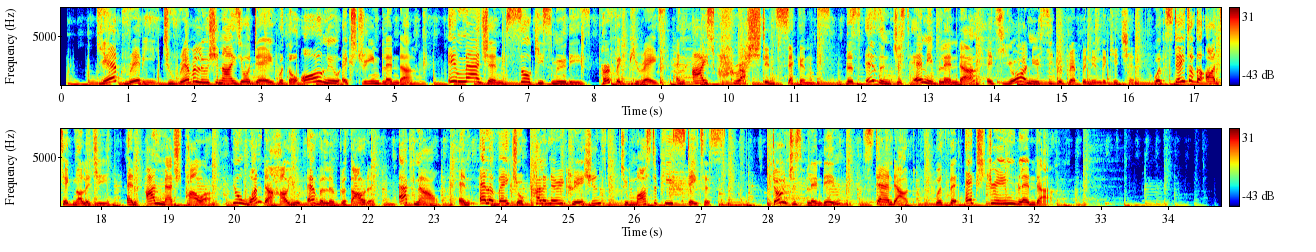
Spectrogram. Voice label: Hard Medium Sell

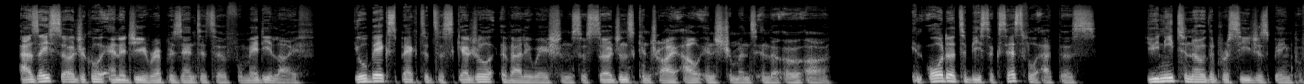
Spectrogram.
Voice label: SA Instructional

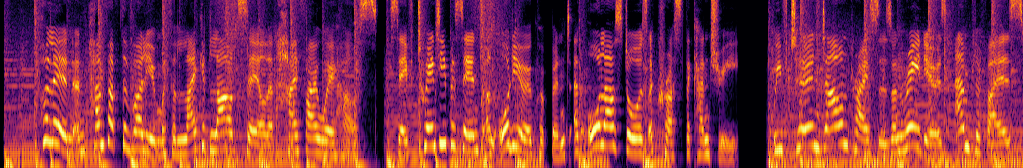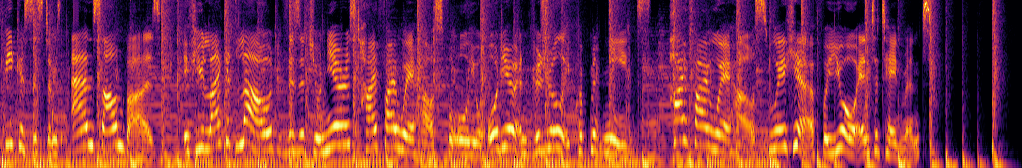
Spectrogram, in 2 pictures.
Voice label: Hard Sell Retail

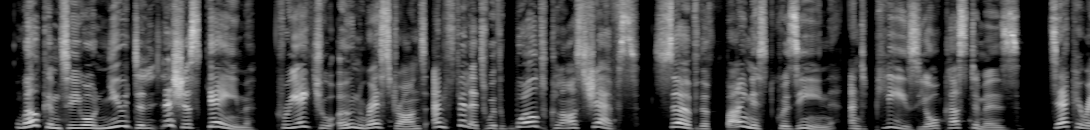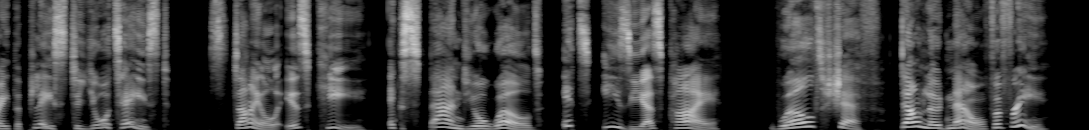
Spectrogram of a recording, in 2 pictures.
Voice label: Upbeat Enthusiastic Kids

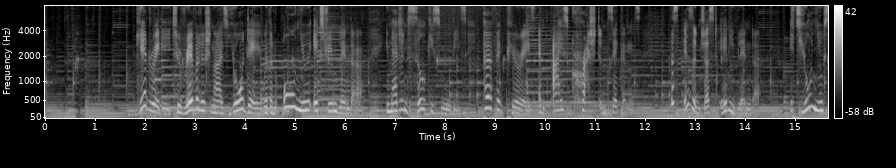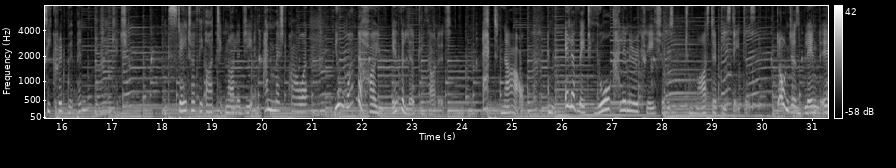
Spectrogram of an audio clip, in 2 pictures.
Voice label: Salesy

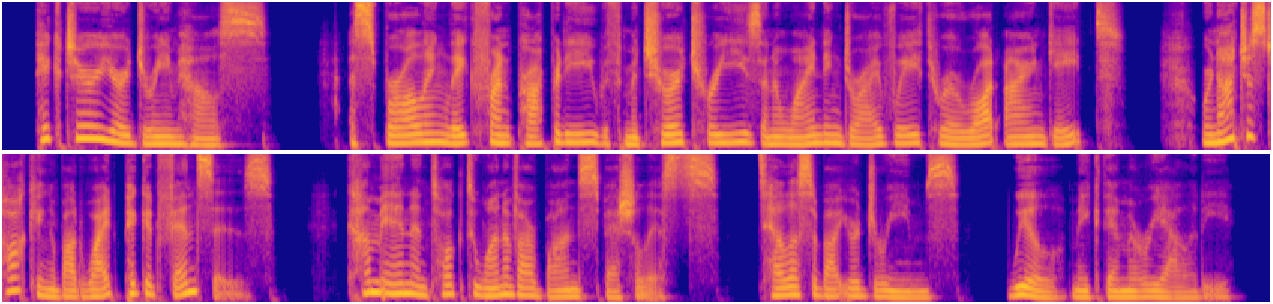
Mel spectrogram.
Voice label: US Soft Sell

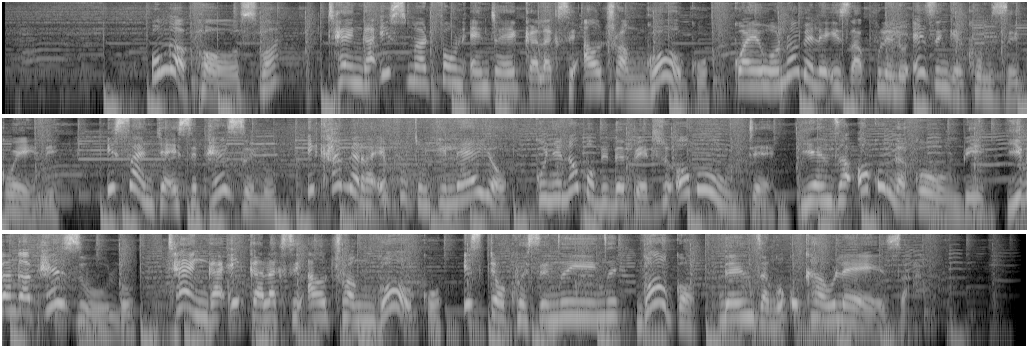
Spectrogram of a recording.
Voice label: XHOSA

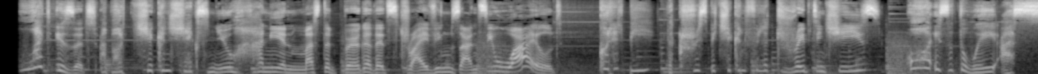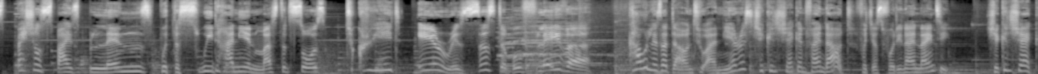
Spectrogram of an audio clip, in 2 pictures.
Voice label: Medium Eng Personality Read

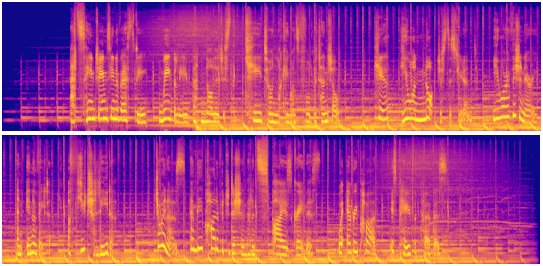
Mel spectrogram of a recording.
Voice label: University promo

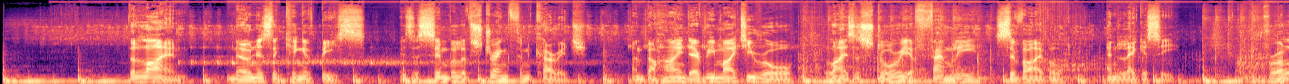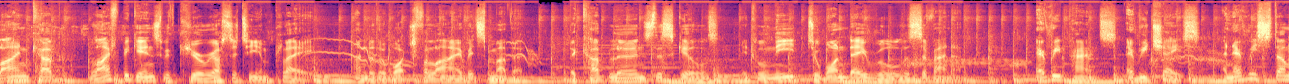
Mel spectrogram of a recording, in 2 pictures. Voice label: Documentary type Lions

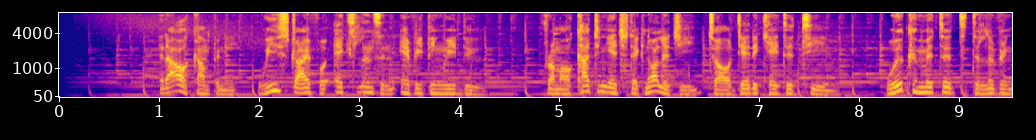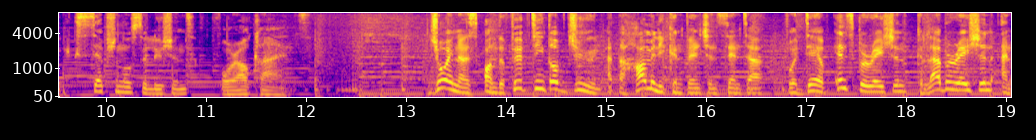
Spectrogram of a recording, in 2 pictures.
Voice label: Corporate

